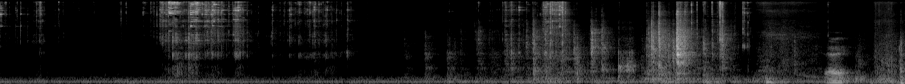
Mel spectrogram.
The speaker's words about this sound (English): Excuse the keys, y'all.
